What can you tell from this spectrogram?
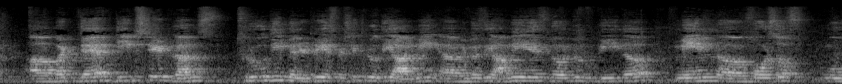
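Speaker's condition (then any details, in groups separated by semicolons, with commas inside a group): No condition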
